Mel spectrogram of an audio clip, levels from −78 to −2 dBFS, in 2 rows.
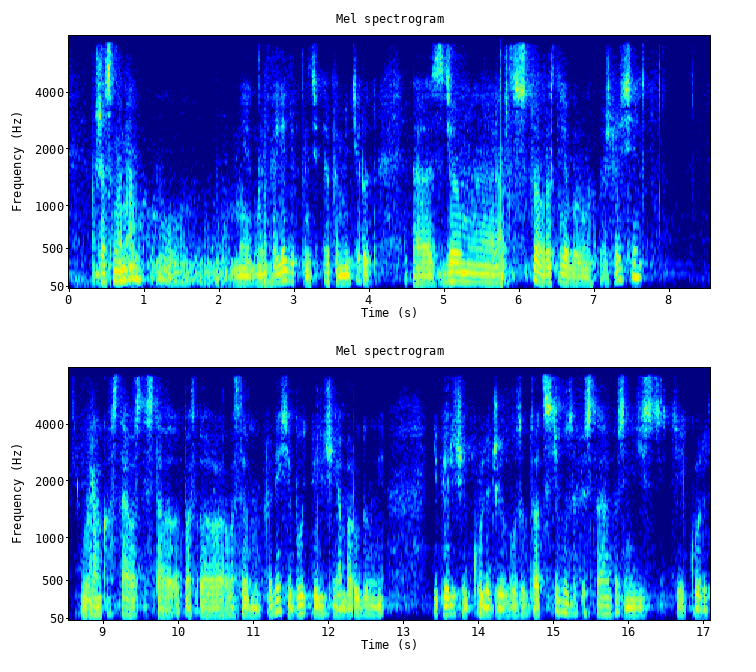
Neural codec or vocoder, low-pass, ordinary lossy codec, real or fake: codec, 24 kHz, 0.9 kbps, WavTokenizer, medium speech release version 1; 7.2 kHz; AAC, 32 kbps; fake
